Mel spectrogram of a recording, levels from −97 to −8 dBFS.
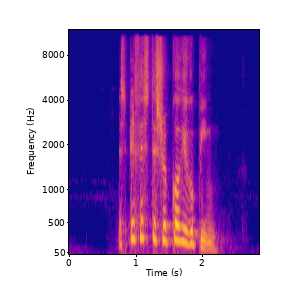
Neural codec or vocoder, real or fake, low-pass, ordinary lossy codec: codec, 16 kHz in and 24 kHz out, 0.8 kbps, FocalCodec, streaming, 65536 codes; fake; 10.8 kHz; MP3, 64 kbps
